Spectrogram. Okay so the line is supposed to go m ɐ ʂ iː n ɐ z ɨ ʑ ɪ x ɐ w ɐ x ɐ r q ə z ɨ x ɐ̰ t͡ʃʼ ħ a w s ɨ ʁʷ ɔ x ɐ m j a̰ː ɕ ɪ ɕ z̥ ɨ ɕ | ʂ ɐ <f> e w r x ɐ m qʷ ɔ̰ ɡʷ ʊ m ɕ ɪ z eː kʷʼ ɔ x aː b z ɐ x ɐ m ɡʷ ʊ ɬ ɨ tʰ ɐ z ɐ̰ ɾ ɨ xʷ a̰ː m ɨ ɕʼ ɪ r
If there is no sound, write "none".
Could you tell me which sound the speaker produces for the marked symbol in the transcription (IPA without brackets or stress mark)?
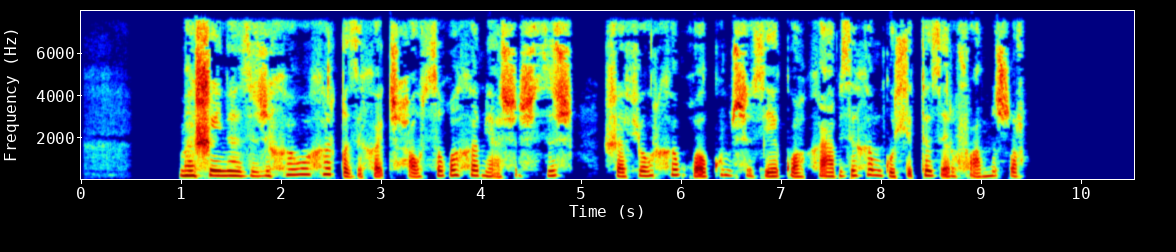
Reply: f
